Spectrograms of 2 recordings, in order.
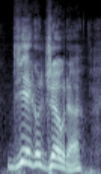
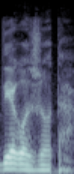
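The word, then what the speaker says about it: Diogo Jota: in instead of him i love how the english say his name diego jodah well i think it is jota isn't it it's like diego jota yeah but i just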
